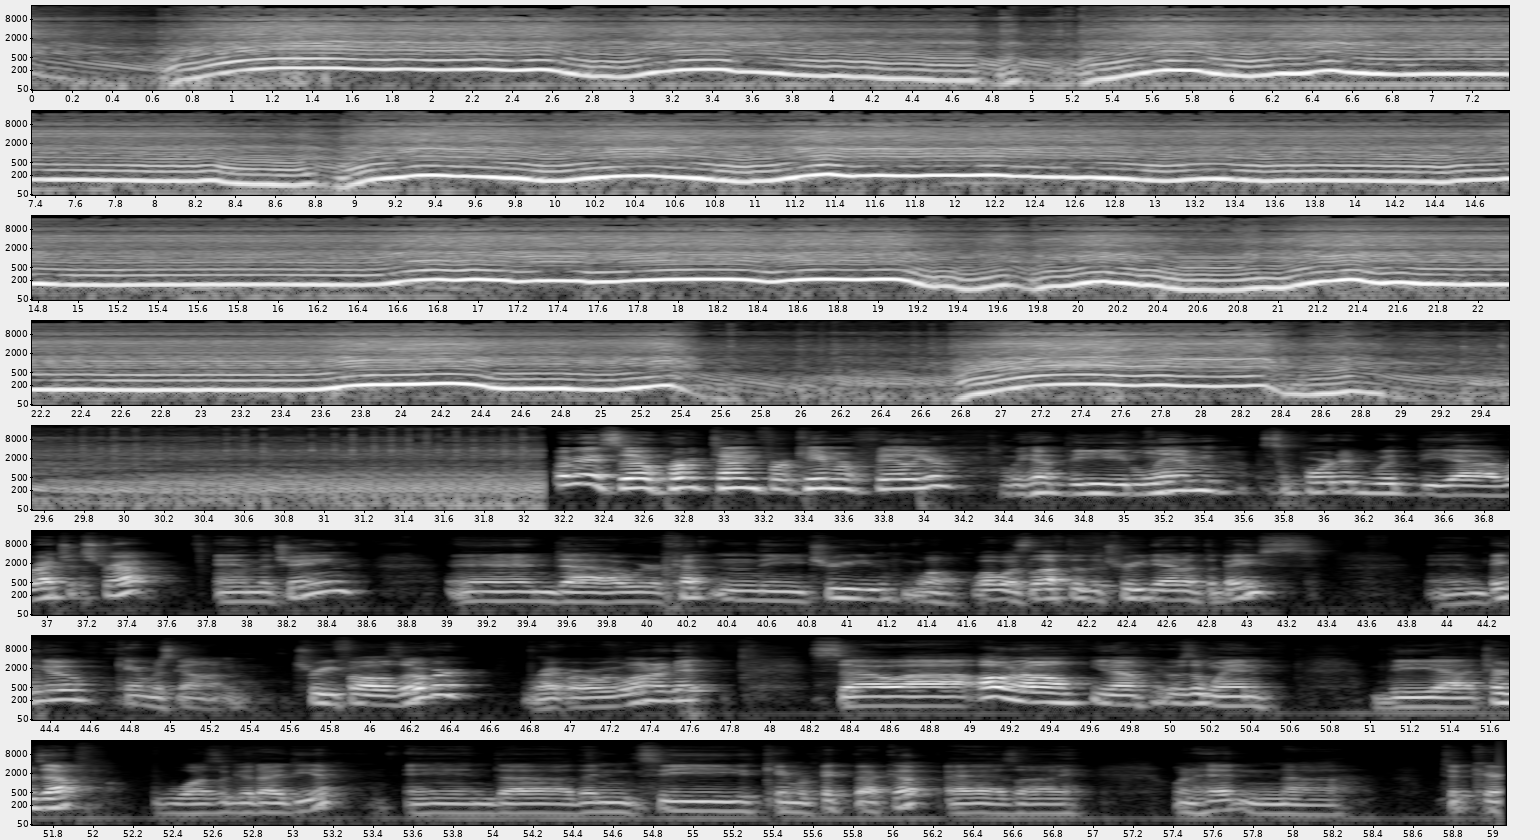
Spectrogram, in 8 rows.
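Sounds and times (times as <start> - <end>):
chainsaw cutting wood: 0.0 - 32.2.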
